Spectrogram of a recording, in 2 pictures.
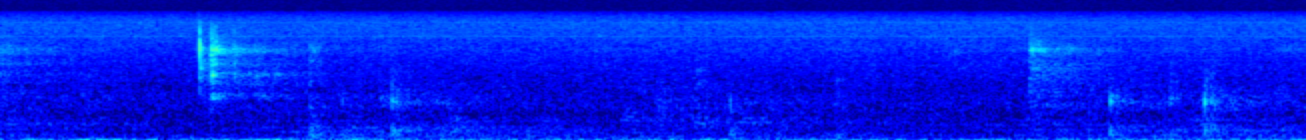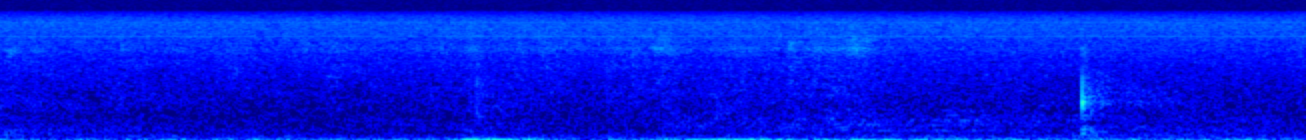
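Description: A tennis ball thuds on a court in a large echoing hall.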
